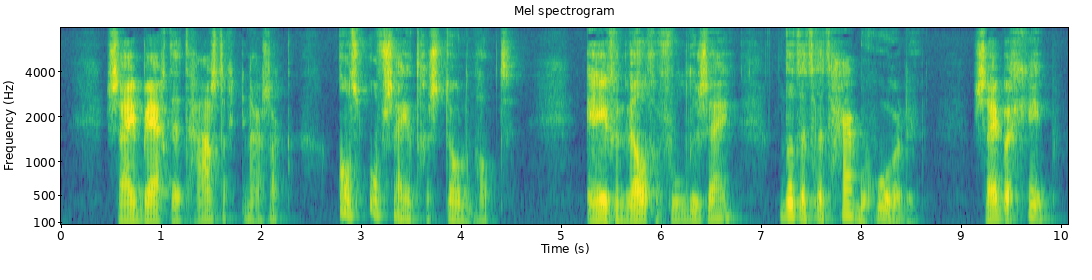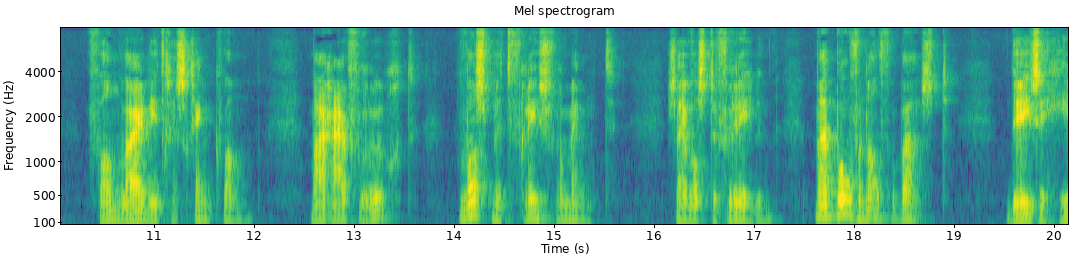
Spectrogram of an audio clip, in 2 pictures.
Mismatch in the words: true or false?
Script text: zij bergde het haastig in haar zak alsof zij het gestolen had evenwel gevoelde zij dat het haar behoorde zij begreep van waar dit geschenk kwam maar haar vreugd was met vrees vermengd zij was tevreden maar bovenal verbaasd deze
true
